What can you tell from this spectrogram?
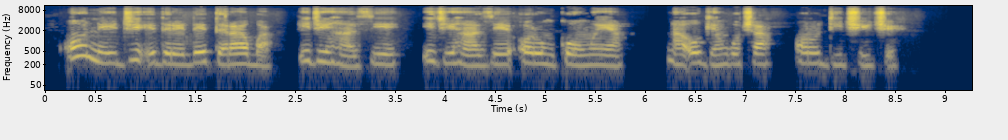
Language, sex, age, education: Igbo, female, 15-29, secondary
